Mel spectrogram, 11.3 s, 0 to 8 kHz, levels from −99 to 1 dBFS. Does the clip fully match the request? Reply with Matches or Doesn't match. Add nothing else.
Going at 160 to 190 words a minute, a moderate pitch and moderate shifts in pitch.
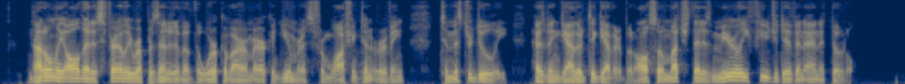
Doesn't match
